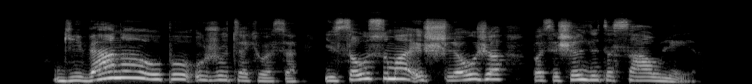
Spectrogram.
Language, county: Lithuanian, Vilnius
